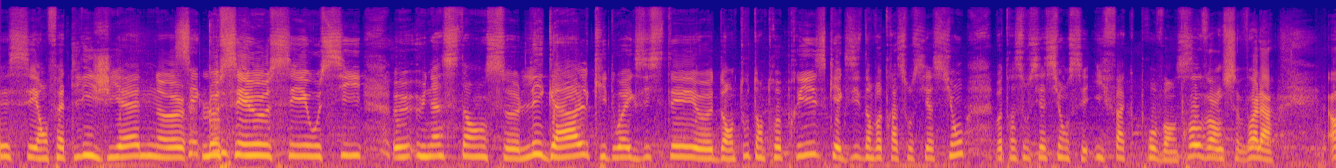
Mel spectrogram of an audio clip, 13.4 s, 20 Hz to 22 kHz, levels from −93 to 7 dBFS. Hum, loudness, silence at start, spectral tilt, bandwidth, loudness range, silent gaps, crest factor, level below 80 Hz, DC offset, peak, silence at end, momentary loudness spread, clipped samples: none; -15 LUFS; 0 s; -4.5 dB/octave; 19 kHz; 6 LU; none; 12 dB; -36 dBFS; under 0.1%; -2 dBFS; 0 s; 10 LU; under 0.1%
